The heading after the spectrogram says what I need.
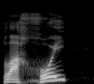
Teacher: A sílaba tônica tá no final playoi. Então a terminação vira oi.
